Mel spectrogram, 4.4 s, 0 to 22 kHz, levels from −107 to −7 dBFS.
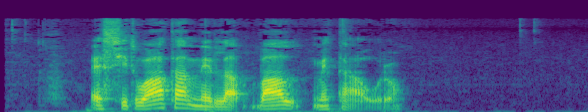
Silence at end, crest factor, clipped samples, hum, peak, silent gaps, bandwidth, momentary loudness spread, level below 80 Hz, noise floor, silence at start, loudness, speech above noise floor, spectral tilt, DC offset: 1.4 s; 20 dB; under 0.1%; none; -2 dBFS; none; 11.5 kHz; 14 LU; -58 dBFS; -70 dBFS; 0.7 s; -18 LUFS; 53 dB; -4 dB/octave; under 0.1%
